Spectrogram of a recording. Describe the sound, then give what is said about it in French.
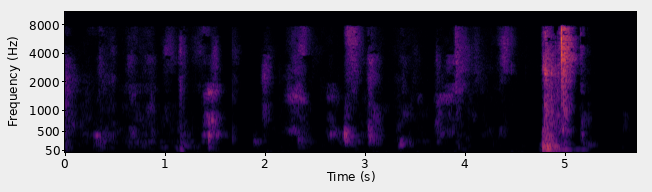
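A puppy whimpers and yips in a rapid string of short, high cries, then lets out one loud, sharp bark at the end. “Je pense que dès qu'ils entendent le chiot, ils sont excités.”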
